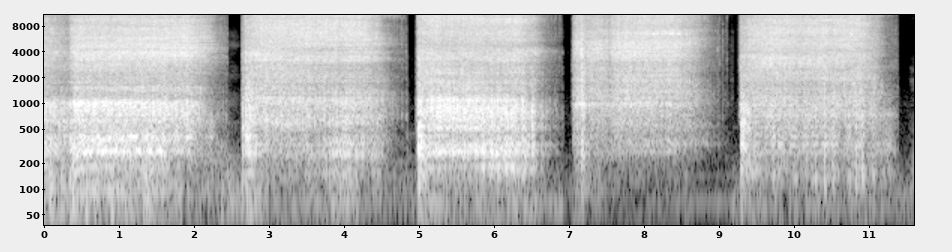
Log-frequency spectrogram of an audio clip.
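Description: Five loud bursts of rapid mechanical clicking, each about two seconds long with short gaps between them, as bolts come off a Suzuki Every van with an F6A engine during timing belt work.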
